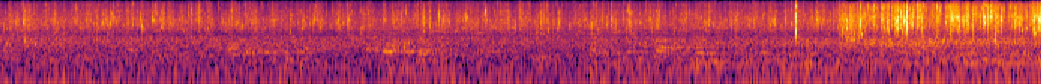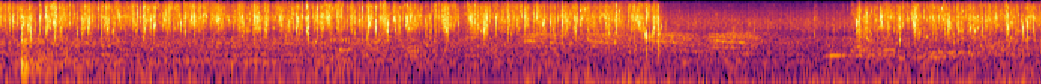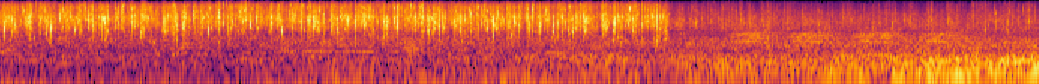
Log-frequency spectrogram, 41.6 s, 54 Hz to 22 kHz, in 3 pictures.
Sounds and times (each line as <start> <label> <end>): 0.0 Intermittent fountain 41.6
